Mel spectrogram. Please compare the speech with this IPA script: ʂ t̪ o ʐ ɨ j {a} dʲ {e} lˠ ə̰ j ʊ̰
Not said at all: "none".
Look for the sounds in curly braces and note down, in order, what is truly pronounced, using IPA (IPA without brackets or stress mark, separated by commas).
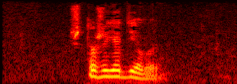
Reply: a, e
